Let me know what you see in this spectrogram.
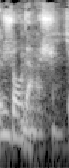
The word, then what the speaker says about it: Czolgosz: And I'm almost sort of leaning towards Merle's solution only because my son just played Leon Czolgosz in a production of Assassins. – Was that close? Was that really the right pronunciation? – Yeah, Czolgosz. – Yes.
